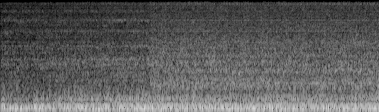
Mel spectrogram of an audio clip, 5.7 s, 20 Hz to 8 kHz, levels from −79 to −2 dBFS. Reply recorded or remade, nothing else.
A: remade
